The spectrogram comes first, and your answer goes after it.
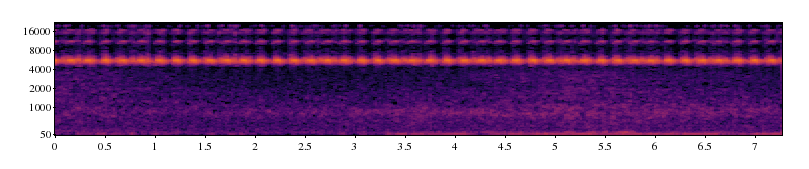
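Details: Crickets at night in Walnut, California produce a bright, steady high chirping, evenly pulsed about three times per second, over a quiet low hum.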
